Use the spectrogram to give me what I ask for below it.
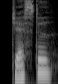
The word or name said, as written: jazzsted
